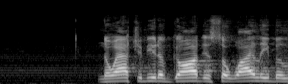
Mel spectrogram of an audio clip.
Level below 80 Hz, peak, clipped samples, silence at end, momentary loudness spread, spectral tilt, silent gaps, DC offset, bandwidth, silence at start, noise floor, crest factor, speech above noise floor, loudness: -70 dBFS; 0 dBFS; under 0.1%; 0 s; 7 LU; -5 dB/octave; none; under 0.1%; 10.5 kHz; 1 s; -57 dBFS; 18 dB; 41 dB; -17 LUFS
